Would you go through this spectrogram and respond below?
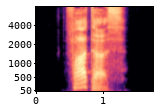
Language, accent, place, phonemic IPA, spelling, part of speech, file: German, Germany, Berlin, /ˈfaːtɐs/, Vaters, noun, De-Vaters.ogg
- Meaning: genitive singular of Vater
